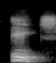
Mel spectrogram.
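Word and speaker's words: עץ: It is the Hebrew word H6086, which is pronounced eitz.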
